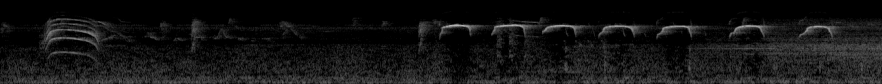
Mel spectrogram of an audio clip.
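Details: Chestnut-capped blackbird singing in nature: a few looping arched notes, then a steady series of seven bright, high, clipped whistles about half a second apart over a soft background hiss.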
